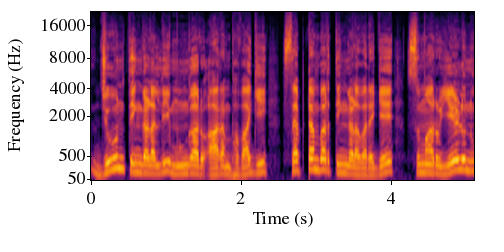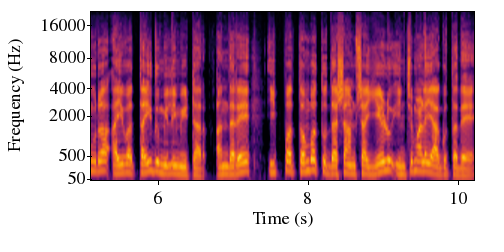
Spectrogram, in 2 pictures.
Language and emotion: Kannada, neutral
